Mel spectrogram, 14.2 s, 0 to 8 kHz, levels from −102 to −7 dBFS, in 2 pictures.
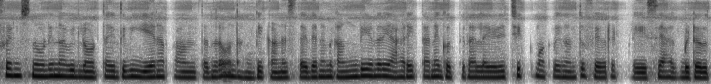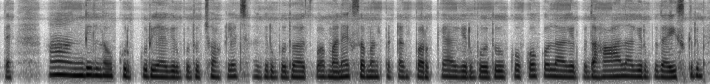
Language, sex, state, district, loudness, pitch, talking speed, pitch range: Kannada, female, Karnataka, Bijapur, -17 LUFS, 170 Hz, 115 wpm, 165-180 Hz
